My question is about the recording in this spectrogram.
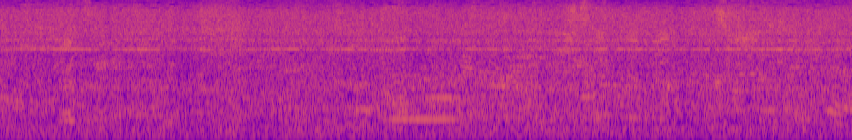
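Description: Indistinct voices talking over a steady, even background noise; no single event stands out.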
